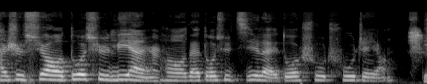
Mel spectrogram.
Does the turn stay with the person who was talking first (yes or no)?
no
